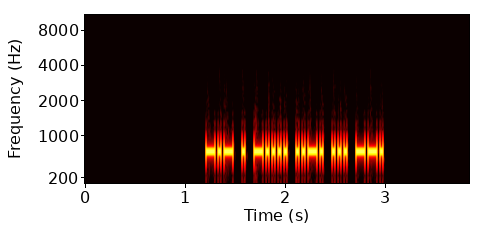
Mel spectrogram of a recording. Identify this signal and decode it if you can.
Morse code, heard as a keyed tone, about 40 wpm, 700 Hz. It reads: KE6FSG
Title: USA Call Signs - 6 Characters - 6x Character Spacing - 40wpm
